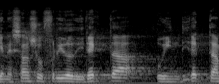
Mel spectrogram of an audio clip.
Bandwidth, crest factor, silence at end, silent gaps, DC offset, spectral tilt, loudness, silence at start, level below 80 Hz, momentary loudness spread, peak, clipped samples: 17 kHz; 22 dB; 0 s; none; under 0.1%; -3.5 dB/octave; -29 LUFS; 0 s; -54 dBFS; 7 LU; -8 dBFS; under 0.1%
